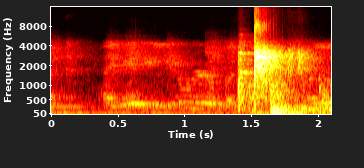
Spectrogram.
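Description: Blackball pool break shot: about a second and a half in, the cue ball smashes into the racked balls with a loud crack, followed by the balls clattering and rolling across the table.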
